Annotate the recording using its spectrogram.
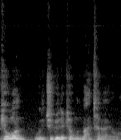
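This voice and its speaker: A man talks at medium pitch. Audible room echo surrounds his voice. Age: 60s. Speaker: pastor. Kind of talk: Bible study lecture. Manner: conversational, with frequent fillers.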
